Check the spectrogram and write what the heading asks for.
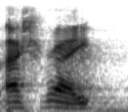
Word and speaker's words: ashrei: Now this word, translated blessed, pronounced in Hebrew ashrei, is one of the more difficult words we have to translate.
